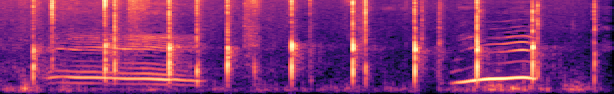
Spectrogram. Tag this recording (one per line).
applause
cheer
clap
cheering
small-crowd
crowd
polite
clapping
applaud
